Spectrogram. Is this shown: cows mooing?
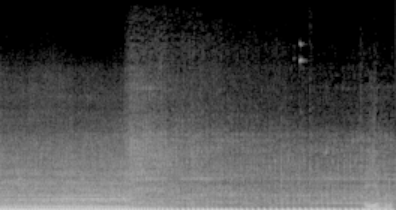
no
